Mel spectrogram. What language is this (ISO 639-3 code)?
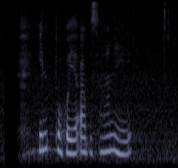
sin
